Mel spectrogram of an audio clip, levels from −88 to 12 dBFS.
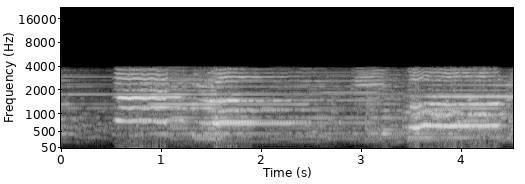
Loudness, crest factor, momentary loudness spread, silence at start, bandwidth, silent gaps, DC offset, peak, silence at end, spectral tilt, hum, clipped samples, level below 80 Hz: -8 LUFS; 10 dB; 17 LU; 0 s; 4 kHz; none; under 0.1%; 0 dBFS; 0 s; -5 dB/octave; none; 0.8%; -52 dBFS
